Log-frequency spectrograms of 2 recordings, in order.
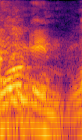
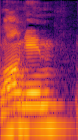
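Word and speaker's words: longan: You said L-O-G? – Don't do that now. L-O-N-G, like long. – Like long, and then A-N.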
